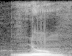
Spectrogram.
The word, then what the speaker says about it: gnome: We have gn, where the g is silent. We have no, nash, sign, nu, gnome.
